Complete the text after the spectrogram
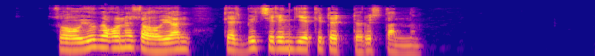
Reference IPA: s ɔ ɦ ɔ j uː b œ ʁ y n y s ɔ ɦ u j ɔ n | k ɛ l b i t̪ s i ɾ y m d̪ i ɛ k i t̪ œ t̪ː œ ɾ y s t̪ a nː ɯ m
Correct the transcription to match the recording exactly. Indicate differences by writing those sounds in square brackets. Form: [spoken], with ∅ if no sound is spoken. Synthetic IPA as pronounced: s ɔ ɦ [u] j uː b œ ʁ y n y s ɔ ɦ u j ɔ n | k ɛ l b i t̪ s i ɾ [i] m d̪ i ɛ k i t̪ œ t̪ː œ ɾ y s t̪ a nː ɯ m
